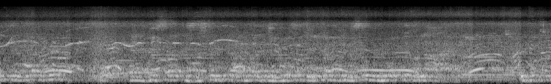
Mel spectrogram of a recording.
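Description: A large crowd of young people cheers and shouts loudly close by.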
